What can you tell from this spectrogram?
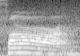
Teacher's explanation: mình đọc kết hợp cả nguyên âm và cong lưỡi của mình lên. Môi chu, má hóp, âm thanh đẩy sâu phía bên trong cổ họng.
